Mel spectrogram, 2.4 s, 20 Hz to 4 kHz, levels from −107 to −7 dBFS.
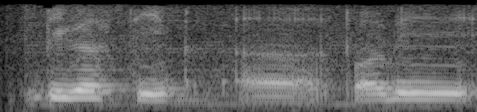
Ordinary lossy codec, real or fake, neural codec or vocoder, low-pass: MP3, 24 kbps; real; none; 3.6 kHz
